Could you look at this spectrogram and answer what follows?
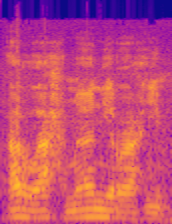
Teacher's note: seperti menipiskan ya huruf ra yang fathah dan yang dhammah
